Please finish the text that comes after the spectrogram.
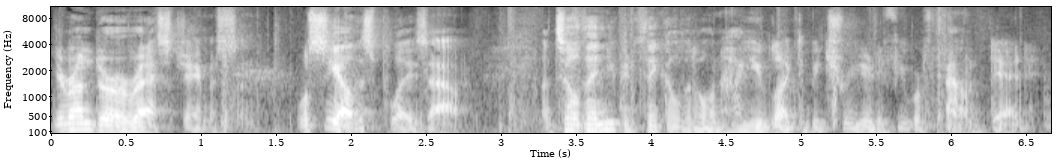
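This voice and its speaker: An American actor playing an earnest, formal police detective who questions briskly in a video game. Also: male voice, low-pitched, lively intonation, a bit bright. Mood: stern. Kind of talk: video game dramatic acting.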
